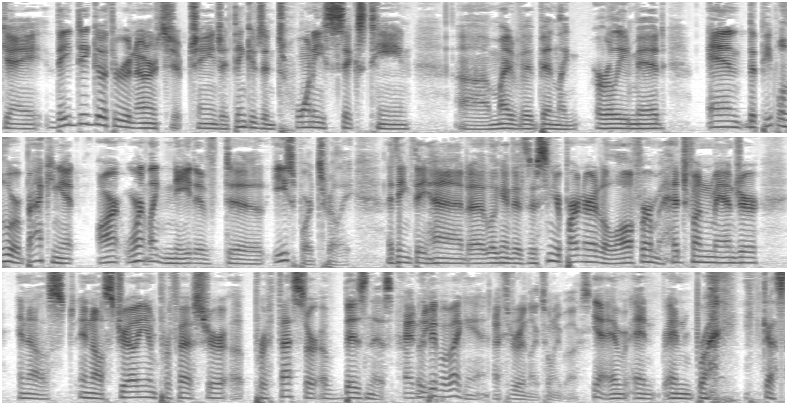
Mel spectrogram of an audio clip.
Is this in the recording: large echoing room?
no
